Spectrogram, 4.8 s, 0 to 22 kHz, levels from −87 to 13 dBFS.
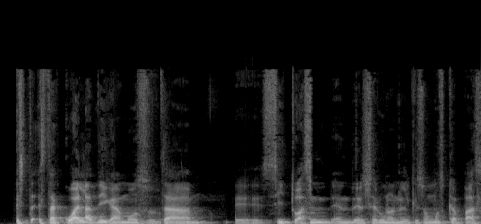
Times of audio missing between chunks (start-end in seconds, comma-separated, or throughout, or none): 0.86, 1.61, 2.36, 3.11, 3.86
